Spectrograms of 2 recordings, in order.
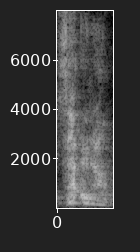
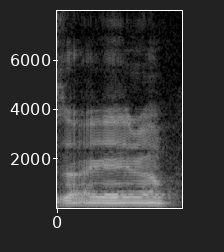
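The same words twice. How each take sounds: First: It is said in an irritated voice. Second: It is said sleepily, barely coming out.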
